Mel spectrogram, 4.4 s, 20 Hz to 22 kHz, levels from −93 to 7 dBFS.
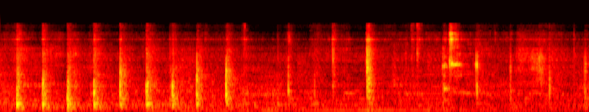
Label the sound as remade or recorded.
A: remade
